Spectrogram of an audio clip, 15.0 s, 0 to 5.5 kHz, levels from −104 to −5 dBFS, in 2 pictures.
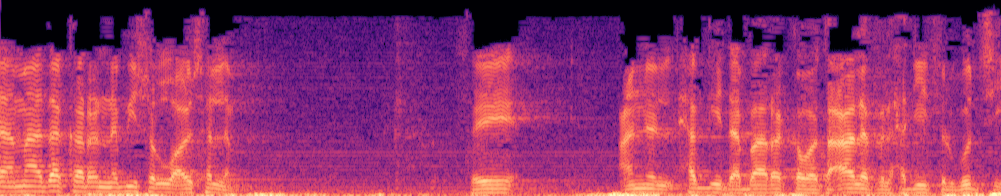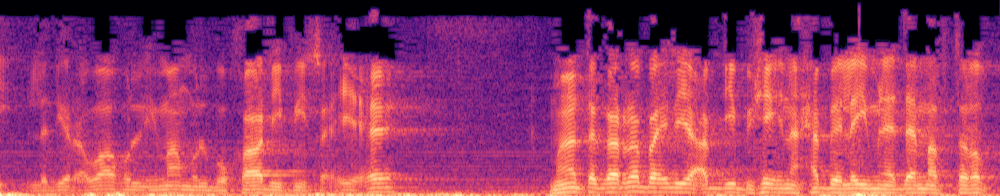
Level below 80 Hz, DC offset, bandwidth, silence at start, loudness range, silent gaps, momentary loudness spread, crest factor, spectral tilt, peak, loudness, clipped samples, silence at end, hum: -22 dBFS; under 0.1%; 5.4 kHz; 0 s; 7 LU; none; 19 LU; 16 dB; -8.5 dB/octave; 0 dBFS; -18 LUFS; under 0.1%; 0 s; none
